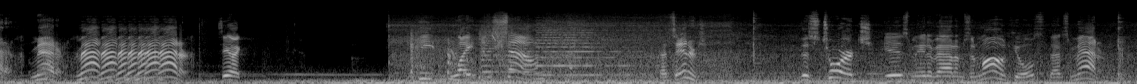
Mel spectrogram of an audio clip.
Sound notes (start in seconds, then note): 1.4 <i> echoing</i>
